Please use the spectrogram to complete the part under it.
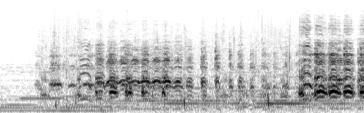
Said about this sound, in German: Früh am nächsten Morgen trieb die Unglückliche mit Kürtchen zusammen die Gänse aus dem Hof.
